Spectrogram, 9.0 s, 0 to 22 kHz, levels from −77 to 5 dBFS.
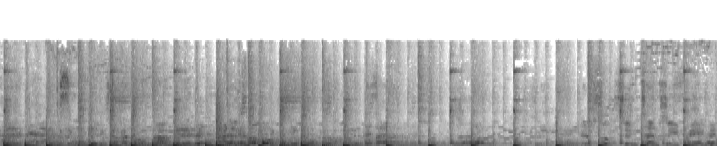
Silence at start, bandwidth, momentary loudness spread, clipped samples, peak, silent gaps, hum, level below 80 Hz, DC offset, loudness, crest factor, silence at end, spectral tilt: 0 s; 16.5 kHz; 6 LU; under 0.1%; -2 dBFS; none; none; -18 dBFS; under 0.1%; -19 LUFS; 14 dB; 0 s; -4 dB/octave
